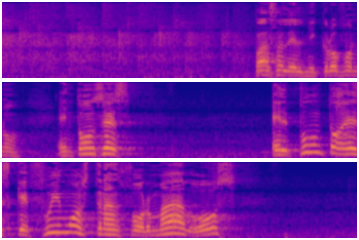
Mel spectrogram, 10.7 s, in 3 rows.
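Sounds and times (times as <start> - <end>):
church congregation clapping: 0.0 - 3.2
speech: 2.5 - 5.0, 6.3 - 9.5.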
